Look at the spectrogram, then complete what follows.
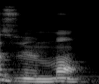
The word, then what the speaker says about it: boisement: quoi c'est un bois boisement boisement bois boisement boisement très bien la deuxième syllabe c'est ZE ze c'est s e s e s se trouve entre deux voyelles elle se prononce ze oui très bien on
